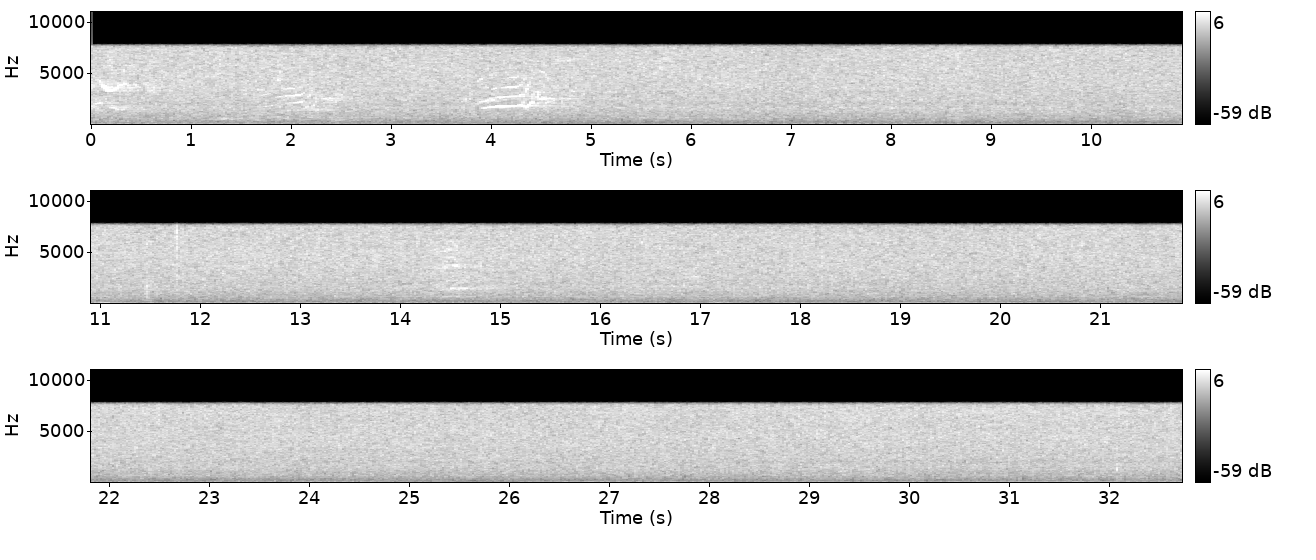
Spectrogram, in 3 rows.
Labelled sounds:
1.8	2.5	killer whale, 1.4 to 3.6 kHz
3.8	4.7	killer whale, 1.6 to 4.6 kHz

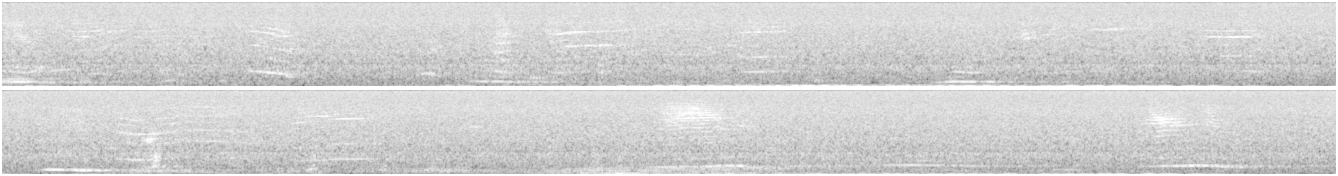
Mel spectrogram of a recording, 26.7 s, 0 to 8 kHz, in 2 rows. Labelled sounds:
0.6	1.1	humpback whale, 2.6 to 2.8 kHz
2.5	2.9	humpback whale, 2.2 to 2.8 kHz
5.5	7.9	humpback whale, 1.5 to 2.8 kHz
10.8	11.3	humpback whale, 2.8 to 3.0 kHz
12.0	12.5	humpback whale, 2.1 to 2.3 kHz
14.5	15.5	humpback whale, 1.5 to 4.3 kHz
16.4	16.6	humpback whale, 2.9 to 3.1 kHz
17.6	18.0	humpback whale, 2.7 to 2.8 kHz
20.0	20.5	humpback whale, 2.7 to 3.5 kHz
24.7	25.3	humpback whale, 2.0 to 3.0 kHz

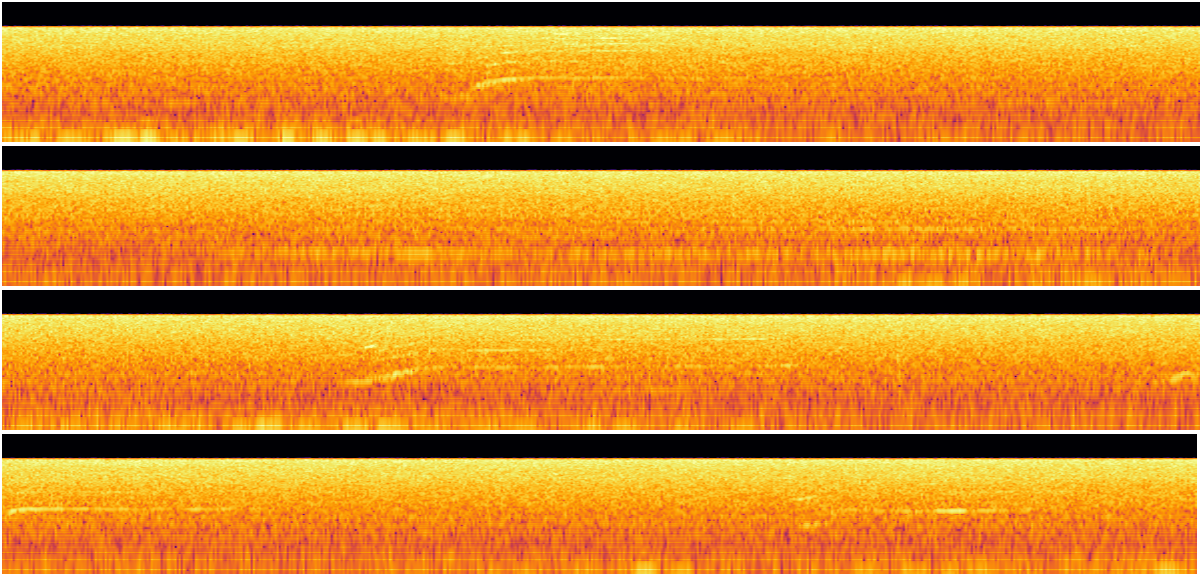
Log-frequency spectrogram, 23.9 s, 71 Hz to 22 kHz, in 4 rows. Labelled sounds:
2.4	3.2	humpback whale, 0.80 to 3.0 kHz
14.0	14.6	humpback whale, 0.80 to 2.0 kHz
17.9	18.4	humpback whale, 0.80 to 1.1 kHz

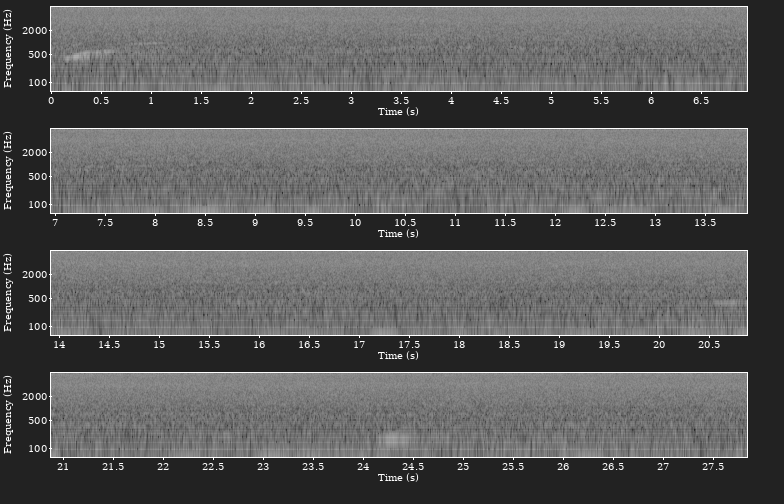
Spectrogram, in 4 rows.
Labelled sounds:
1.8	2.1	humpback whale, 0.86 to 0.99 kHz

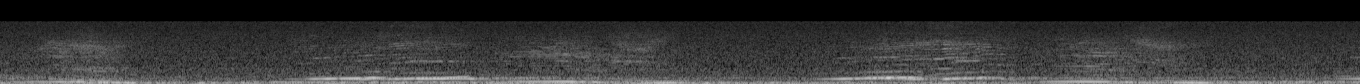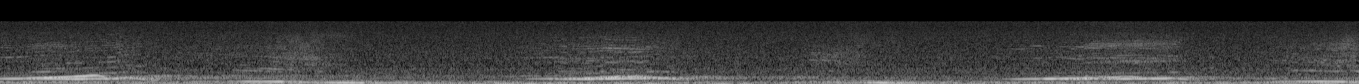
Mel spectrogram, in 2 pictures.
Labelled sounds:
3.9	4.5	humpback whale, 0.99 to 2.7 kHz
5.1	5.6	humpback whale, 1.5 to 1.9 kHz
6.5	6.9	humpback whale, 1.3 to 1.6 kHz
8.7	9.8	humpback whale, 1.0 to 3.1 kHz
10.6	11.8	humpback whale, 0.80 to 2.6 kHz
13.5	14.3	humpback whale, 1.2 to 2.6 kHz
16.5	16.8	humpback whale, 1.2 to 1.4 kHz
19.4	20.1	humpback whale, 1.9 to 3.2 kHz
24.2	25.1	humpback whale, 0.99 to 2.7 kHz

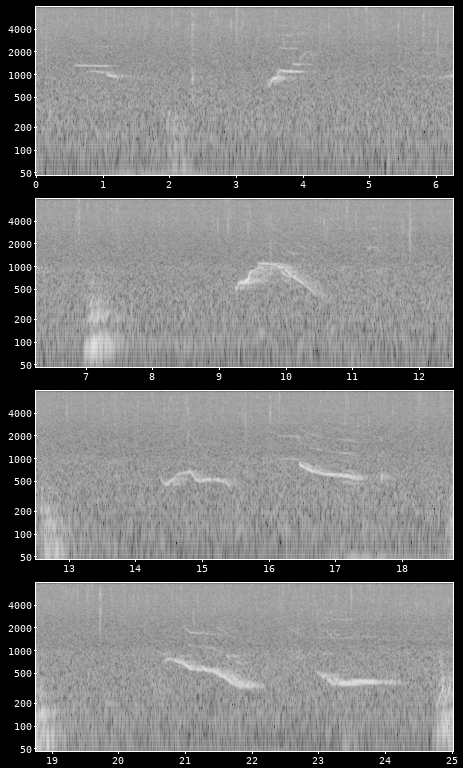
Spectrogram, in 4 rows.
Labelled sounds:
0.6	1.4	humpback whale, 0.84 to 1.4 kHz
3.5	4.2	humpback whale, 0.78 to 2.3 kHz
6.1	6.4	humpback whale, 0.88 to 1.0 kHz
9.4	10.2	humpback whale, 0.78 to 1.2 kHz
16.2	16.7	humpback whale, 0.78 to 2.5 kHz
17.0	17.4	humpback whale, 1.1 to 1.9 kHz
20.6	21.5	humpback whale, 0.78 to 2.1 kHz
23.2	23.6	humpback whale, 2.5 to 2.7 kHz

